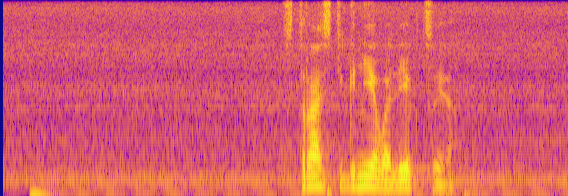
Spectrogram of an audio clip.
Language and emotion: Russian, neutral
